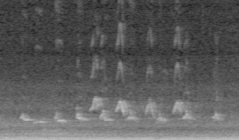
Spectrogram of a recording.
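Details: Mockingbird singing in America, a varied run of short chirped and whistled phrases, each different, over a steady low hum of background noise.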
